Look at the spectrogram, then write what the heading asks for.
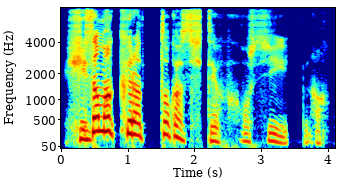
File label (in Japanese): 恋愛系ボイス; 膝枕してほしい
